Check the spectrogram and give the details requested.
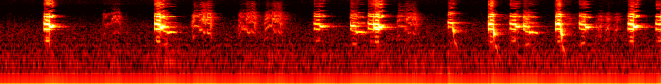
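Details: White-naped jay of the northeastern Brazilian caatinga calling in a rapid run of harsh, raspy squawks, some loud and some softer, tumbling together in uneven bursts about once a second or faster.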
